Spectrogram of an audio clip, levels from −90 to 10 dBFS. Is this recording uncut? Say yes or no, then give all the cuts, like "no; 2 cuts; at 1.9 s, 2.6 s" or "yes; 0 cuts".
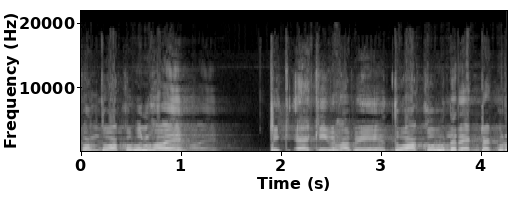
yes; 0 cuts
